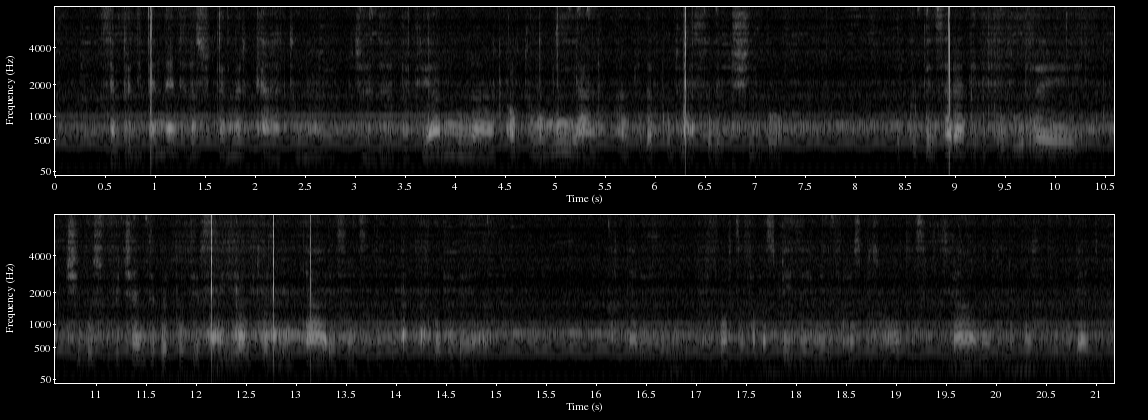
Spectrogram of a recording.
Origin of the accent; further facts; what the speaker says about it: Trentino-Alto Adige, Italy; io sono vissuta in Valdissoli, in questo a 1000 metri, dove c'era una natura molto selvaggia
